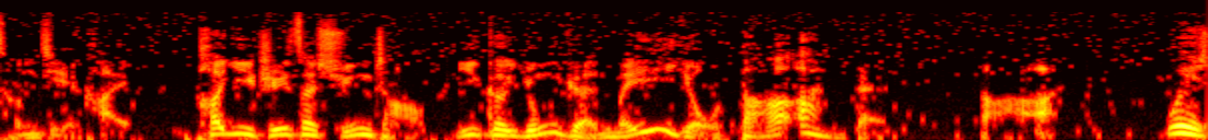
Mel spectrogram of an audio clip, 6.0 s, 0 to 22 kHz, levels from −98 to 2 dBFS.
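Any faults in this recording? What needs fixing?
Throughout the speech, the near-silent gaps are sprinkled with twinkling specks. This is overdone noise removal: bands near the noise estimate, and quiet speech detail, were pulled down. Set the noise reduction gentler, and check that quiet speech survives before committing.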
